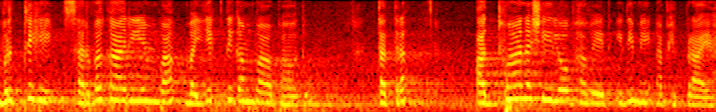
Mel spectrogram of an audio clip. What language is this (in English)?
Sanskrit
